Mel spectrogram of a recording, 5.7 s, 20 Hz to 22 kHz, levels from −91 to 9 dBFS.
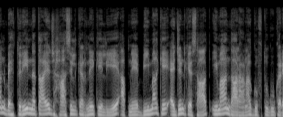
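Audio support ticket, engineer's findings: No audible faults found.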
